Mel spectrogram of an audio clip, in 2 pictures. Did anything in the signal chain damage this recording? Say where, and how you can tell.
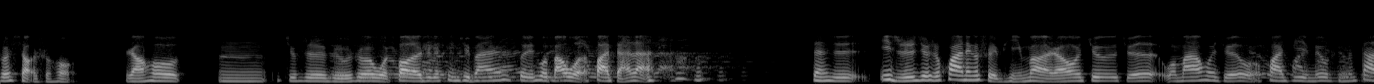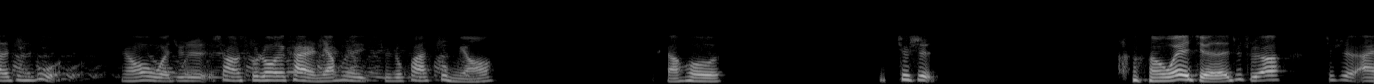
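Yes. Feedback echo between two devices at 3.26–8.0 s and 12.41–18.62 s: the speech returns about every fifth of a second, at its loudest about 14 dB below. A second device's playback re-enters the microphone, beyond the echo canceller's reach.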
